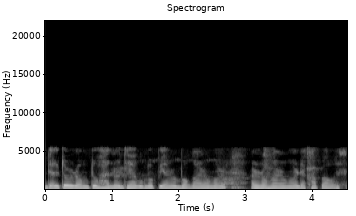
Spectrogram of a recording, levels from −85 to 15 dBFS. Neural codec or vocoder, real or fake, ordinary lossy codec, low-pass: codec, 44.1 kHz, 7.8 kbps, DAC; fake; AAC, 48 kbps; 5.4 kHz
